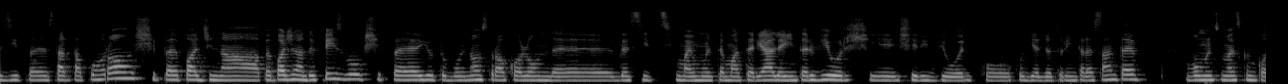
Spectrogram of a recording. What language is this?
Romanian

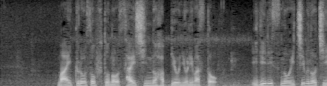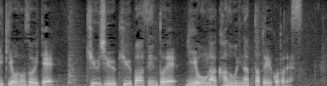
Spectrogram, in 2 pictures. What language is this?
Japanese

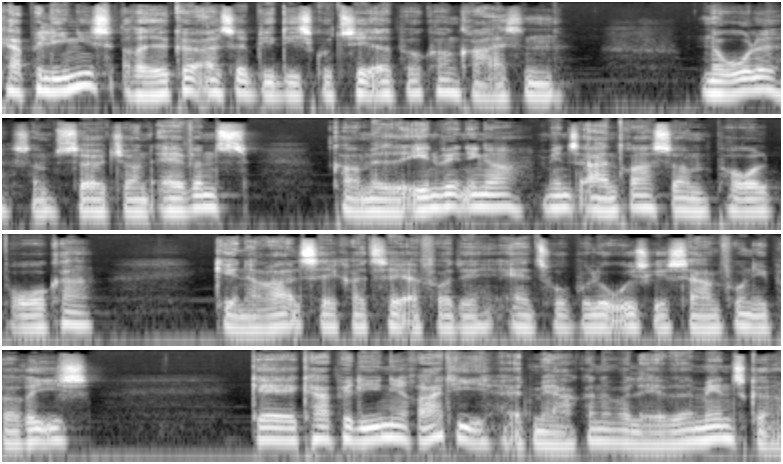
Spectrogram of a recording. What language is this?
Danish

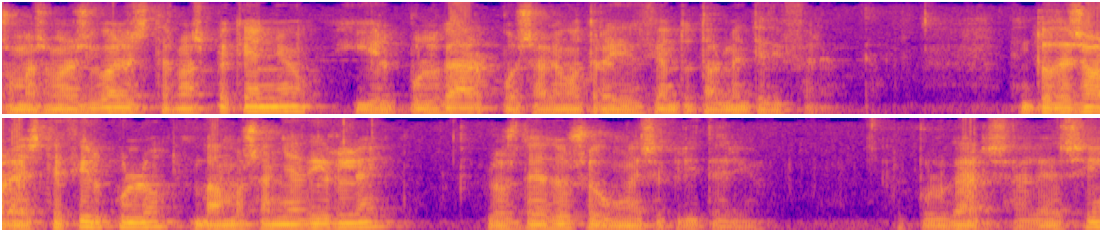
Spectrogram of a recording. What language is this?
Spanish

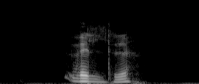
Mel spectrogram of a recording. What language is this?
Norwegian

